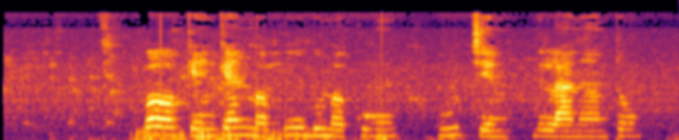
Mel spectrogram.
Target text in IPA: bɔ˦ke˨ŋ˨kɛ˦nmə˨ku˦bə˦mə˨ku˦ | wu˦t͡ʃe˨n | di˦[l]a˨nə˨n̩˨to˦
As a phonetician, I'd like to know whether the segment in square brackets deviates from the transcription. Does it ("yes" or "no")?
no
